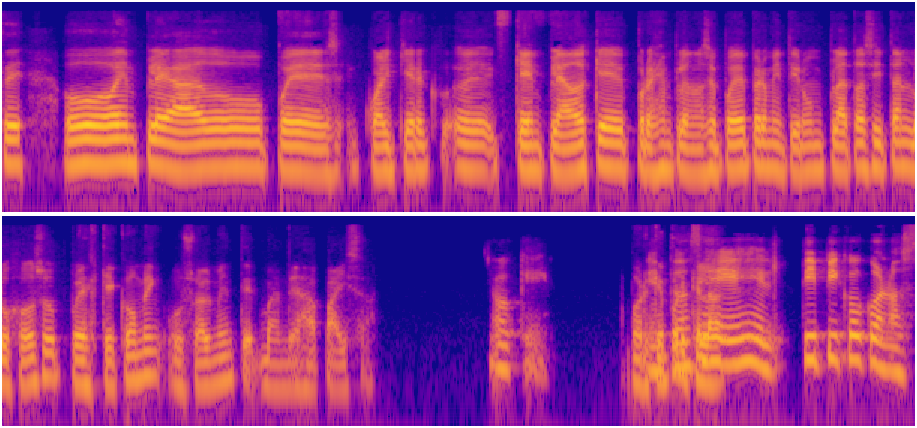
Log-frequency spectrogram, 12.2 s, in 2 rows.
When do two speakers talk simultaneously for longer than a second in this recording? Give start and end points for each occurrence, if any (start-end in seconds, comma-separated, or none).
none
